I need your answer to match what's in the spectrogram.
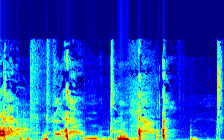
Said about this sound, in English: I hit the microphone with my headphones, and then I start coughing.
